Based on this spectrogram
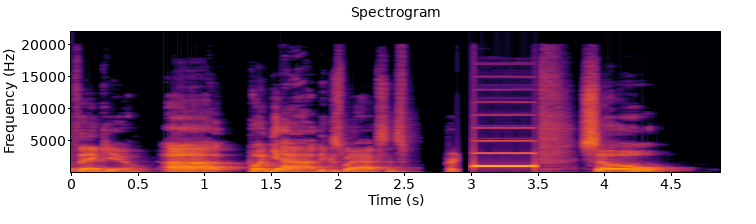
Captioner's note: beep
